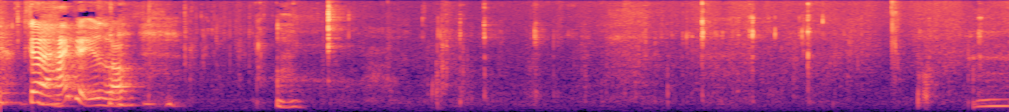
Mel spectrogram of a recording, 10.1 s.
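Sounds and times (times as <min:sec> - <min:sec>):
chewing: 0:01.5 - 0:10.0.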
